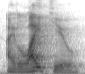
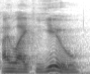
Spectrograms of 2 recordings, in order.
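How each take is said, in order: First: The word like is stressed. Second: The word you is stressed. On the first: The affection is genuine. "when we emphasize the word like" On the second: This person, not someone else, is the one liked. "when we emphasize the word you"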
